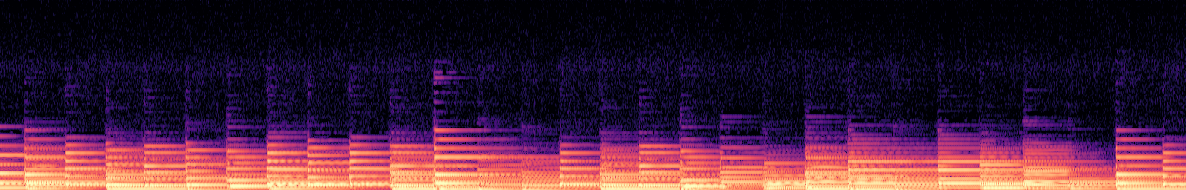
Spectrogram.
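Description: Background piano music: a slow, even run of struck notes, each ringing and fading before the next.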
